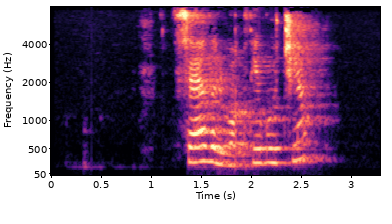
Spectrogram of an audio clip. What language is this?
Kabyle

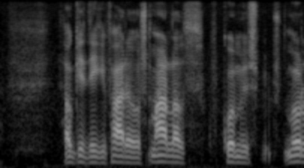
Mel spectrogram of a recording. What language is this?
Icelandic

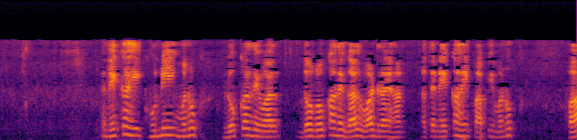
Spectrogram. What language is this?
Punjabi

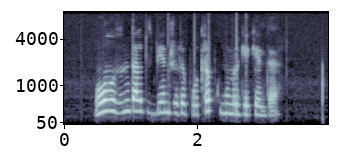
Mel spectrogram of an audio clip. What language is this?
Kazakh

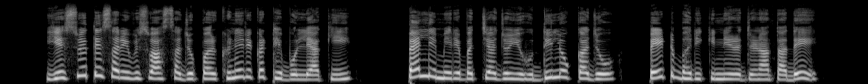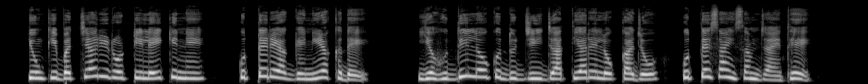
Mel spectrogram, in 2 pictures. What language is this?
Mandeali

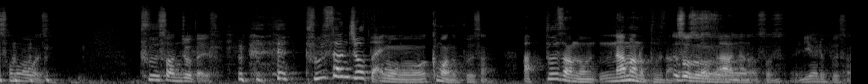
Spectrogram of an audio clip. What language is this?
Japanese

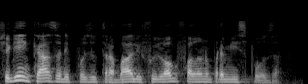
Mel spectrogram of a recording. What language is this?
Portuguese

